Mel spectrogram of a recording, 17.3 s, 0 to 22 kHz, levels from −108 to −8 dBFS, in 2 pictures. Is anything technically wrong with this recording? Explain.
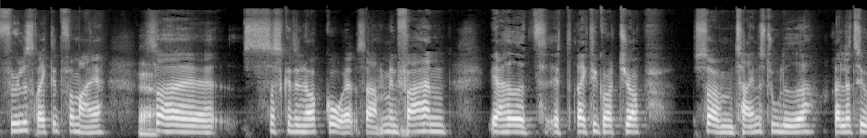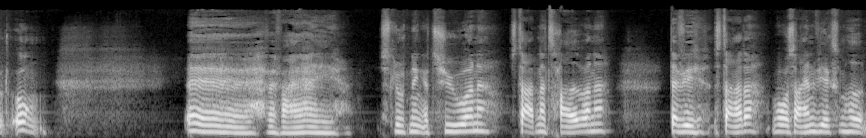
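No, nothing technically wrong can be heard here.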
